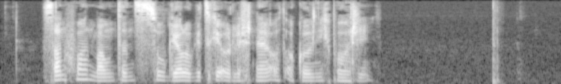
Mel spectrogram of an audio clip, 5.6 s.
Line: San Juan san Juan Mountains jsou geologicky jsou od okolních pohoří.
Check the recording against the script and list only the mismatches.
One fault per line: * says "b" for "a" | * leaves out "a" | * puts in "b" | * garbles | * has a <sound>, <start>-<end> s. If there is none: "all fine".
* leaves out "san Juan"
* says "odlišné" for "jsou"
* has a thud, 4.9-5.1 s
